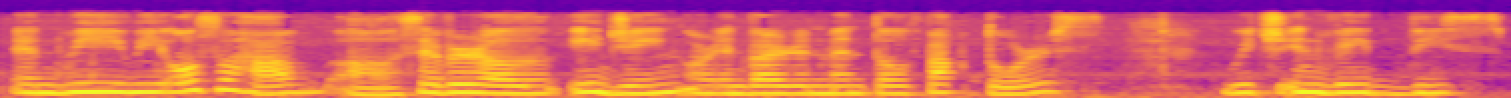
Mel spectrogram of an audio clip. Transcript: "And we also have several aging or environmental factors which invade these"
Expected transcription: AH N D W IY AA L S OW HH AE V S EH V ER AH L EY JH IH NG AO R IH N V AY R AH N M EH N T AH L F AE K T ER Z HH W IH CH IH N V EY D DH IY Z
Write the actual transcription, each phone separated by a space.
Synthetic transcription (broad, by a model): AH N D W IY AA L S OW HH AE V S EH V ER AH L EY JH IH NG AO R IH N V AY R AH N M EH N T AH L F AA K T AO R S W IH CH IH N V EY D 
